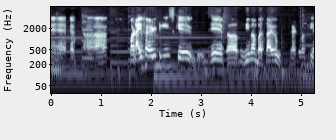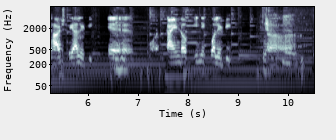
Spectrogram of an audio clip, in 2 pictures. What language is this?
Gujarati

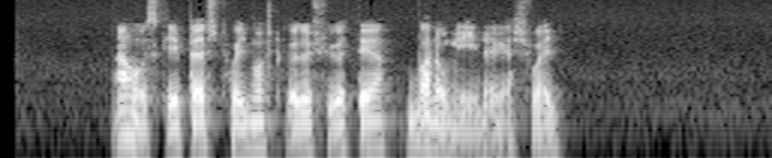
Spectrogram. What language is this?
Hungarian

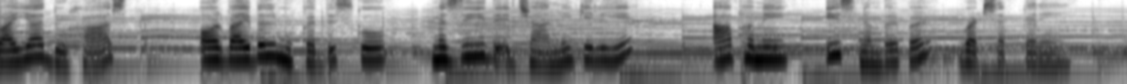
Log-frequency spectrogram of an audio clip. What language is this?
Urdu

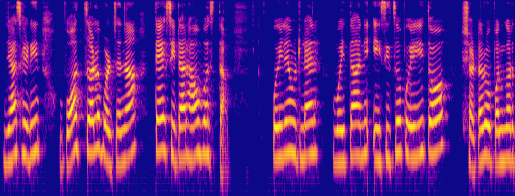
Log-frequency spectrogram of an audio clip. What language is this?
Konkani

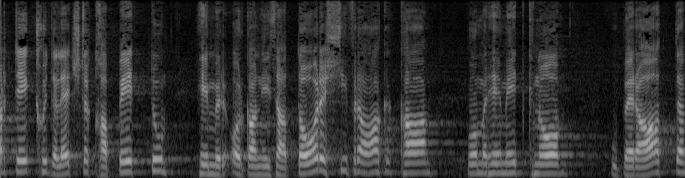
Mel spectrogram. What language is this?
Swiss German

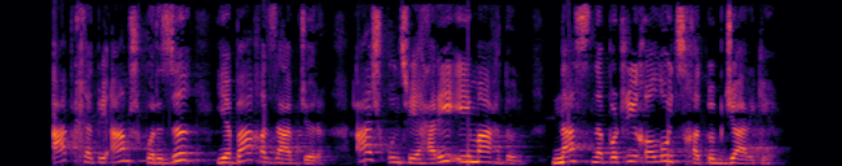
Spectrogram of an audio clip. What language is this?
Abkhazian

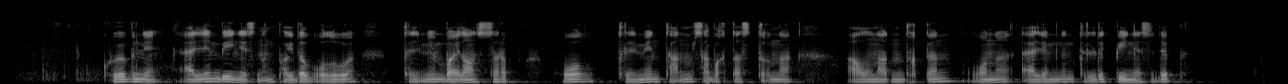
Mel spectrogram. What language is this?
Kazakh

